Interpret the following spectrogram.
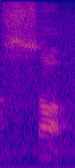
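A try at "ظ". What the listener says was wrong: So. Bukan so, so. Tebal.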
